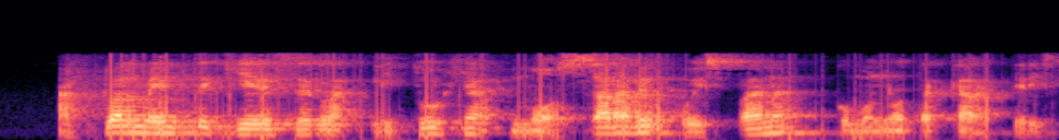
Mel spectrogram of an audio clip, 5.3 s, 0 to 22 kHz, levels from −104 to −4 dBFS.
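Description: Nothing in the recording points to a technical problem: the speech signal carries on steadily without any audible disruption.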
